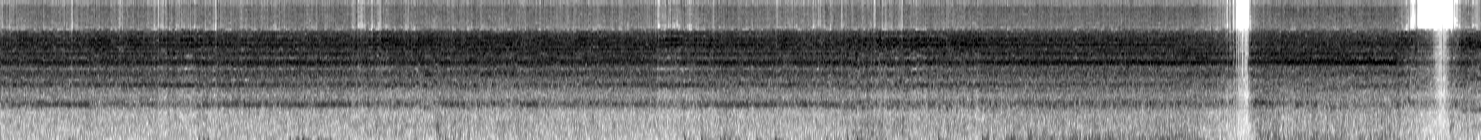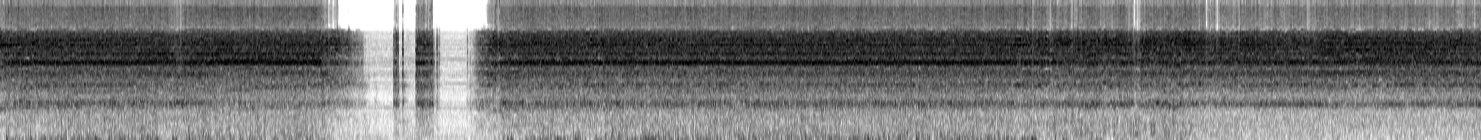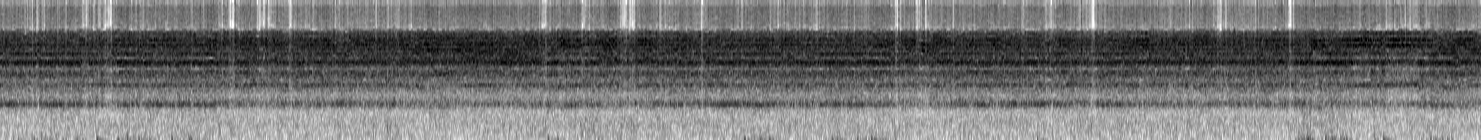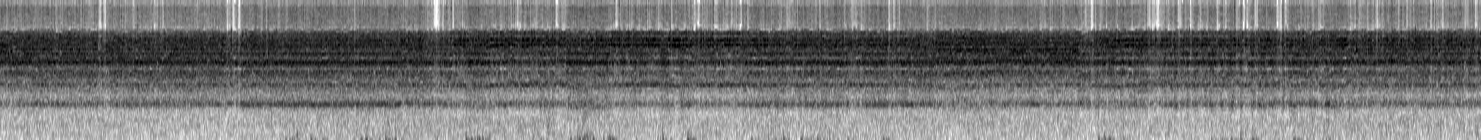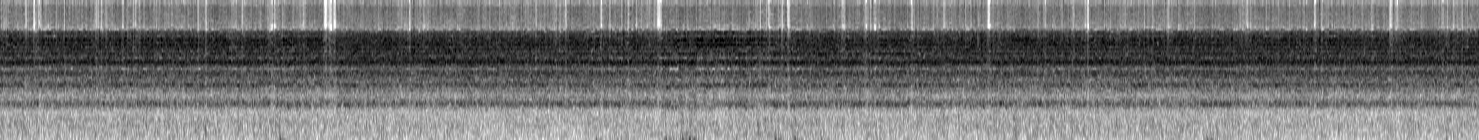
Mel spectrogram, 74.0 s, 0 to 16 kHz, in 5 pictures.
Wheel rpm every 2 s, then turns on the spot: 230, 230, 230, 230, 220, 200, 130, 150, 140, 40, 200, 210, 220, 240, 230, 230, 230, 230, 230, 230, 230, 230, 230, 230, 230, 230, 230, 220, 230, 230, 230, 230, 230, 230, 230, 230, 230.
none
